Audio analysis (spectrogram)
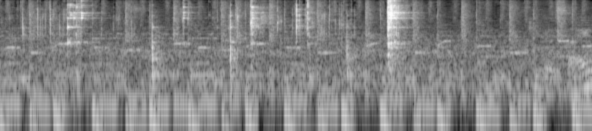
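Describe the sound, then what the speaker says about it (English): Ice cubes clink against glass while a sweet watermelon and tapioca pearl cooler is assembled, several sharp bright chinks scattered over a steady low hum, with faint voice in the background. "so I'm going to add some ice cubes too"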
